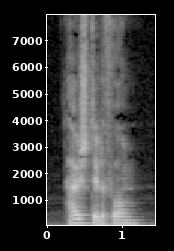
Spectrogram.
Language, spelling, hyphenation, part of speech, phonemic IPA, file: Dutch, huistelefoon, huis‧te‧le‧foon, noun, /ˈɦœy̯s.teː.ləˌfoːn/, Nl-huistelefoon.ogg
- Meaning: a home telephone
